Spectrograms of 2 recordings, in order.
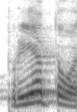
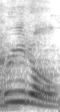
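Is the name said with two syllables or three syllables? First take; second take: three syllables; two syllables. First: The name is said with three syllables. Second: The name is said with two syllables. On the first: This is the Spanish way the family did not use. "we didn't pronounce it Prieto at the time" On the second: This is how the family said it growing up. "It was Prito growing up"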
